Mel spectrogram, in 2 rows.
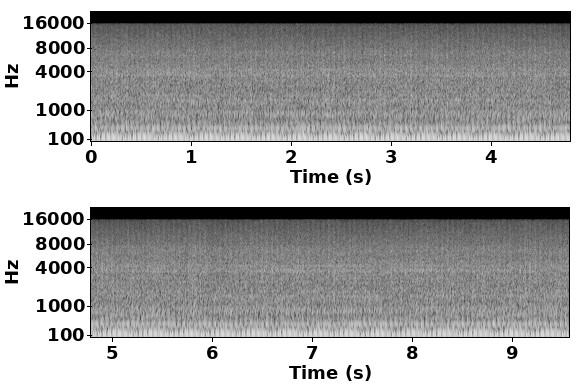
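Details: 1977 Malibu V8 at high idle for cam break-in, warming with head temperature about 150 heading to 180; steady, even high idle with a smooth low rumble and no knocks or misses; healthy.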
